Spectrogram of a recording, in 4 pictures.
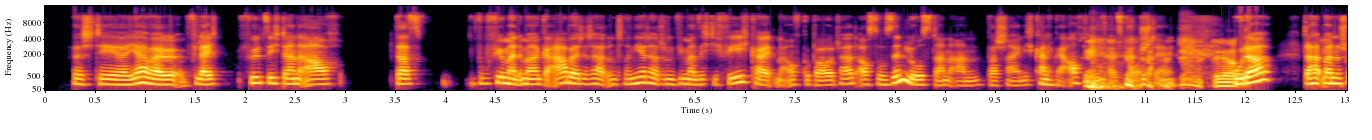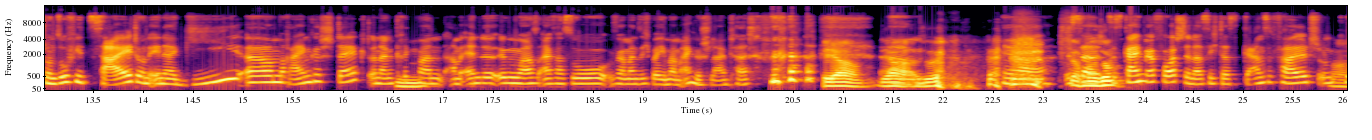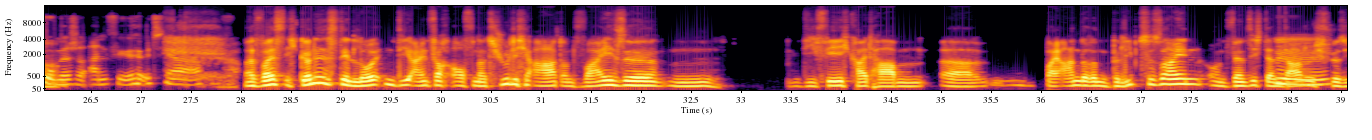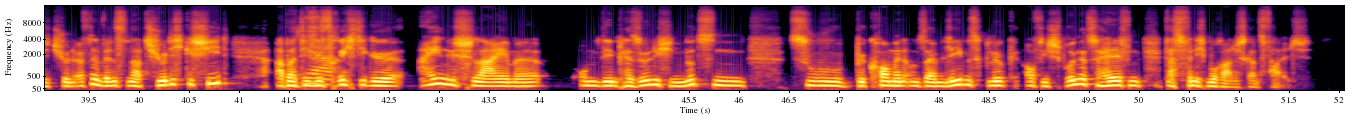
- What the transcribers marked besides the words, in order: other background noise; laugh; laugh; laughing while speaking: "anfühlt, ja"; chuckle
- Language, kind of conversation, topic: German, podcast, Glaubst du, dass Glück zum Erfolg dazugehört?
